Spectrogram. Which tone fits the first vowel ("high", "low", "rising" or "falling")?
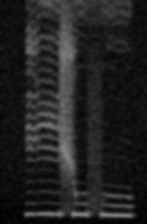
high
